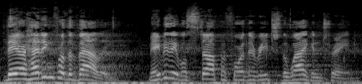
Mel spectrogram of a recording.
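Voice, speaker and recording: The Lone Ranger, bright and resolute. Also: female voice, mid-range voice, very animated, fast talker. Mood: alert. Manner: declamatory, earnest. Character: resolute, noble masked Wild West lawkeeping rider. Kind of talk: live western radio theater acting. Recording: reverberant hall, faint background noise.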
